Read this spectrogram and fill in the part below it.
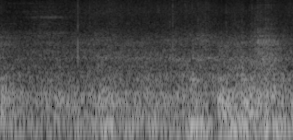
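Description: A train on the Sotobo Line in Chiba, Japan, rumbles steadily along the rails near Katsuura, a loud continuous roll with faint rhythmic clatter, heard from inside the carriage.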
